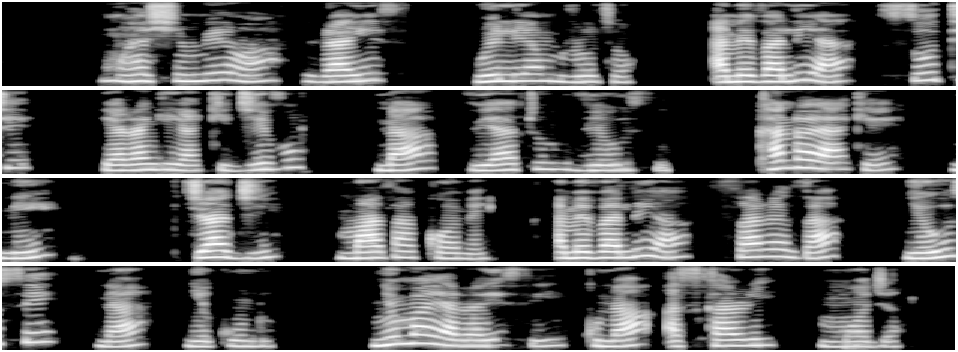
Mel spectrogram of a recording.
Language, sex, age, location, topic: Swahili, female, 18-24, Kisii, government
